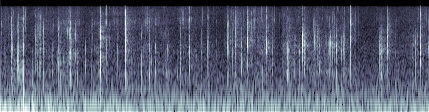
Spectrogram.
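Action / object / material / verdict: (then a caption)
scrape / pocket tissue pack in thin plastic wrapper / plastic film / none. A small, soft, full pocket tissue pack in a thin plastic wrapper is held near the mic and crinkled and scratched with long nails. The result is a quiet, steady stream of sharp, bright crackles and ticks over a faint low rumble, with no ring after each crackle.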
